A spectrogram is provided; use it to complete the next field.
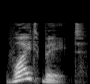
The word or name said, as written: whitebait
